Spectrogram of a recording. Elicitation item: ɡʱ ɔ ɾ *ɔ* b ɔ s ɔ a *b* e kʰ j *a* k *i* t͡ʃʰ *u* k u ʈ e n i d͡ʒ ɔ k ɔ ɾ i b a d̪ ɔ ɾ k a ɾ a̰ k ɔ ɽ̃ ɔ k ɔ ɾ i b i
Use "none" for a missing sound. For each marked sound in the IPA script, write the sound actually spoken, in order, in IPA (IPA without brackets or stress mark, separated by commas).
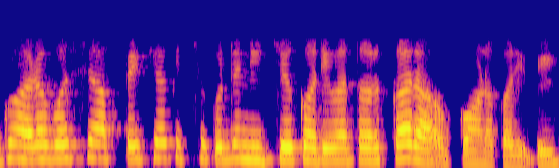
ɔ, p, a, i, u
